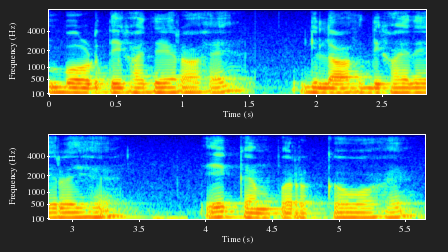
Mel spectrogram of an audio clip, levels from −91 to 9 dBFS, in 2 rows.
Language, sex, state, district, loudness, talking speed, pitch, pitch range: Hindi, male, Uttar Pradesh, Saharanpur, -17 LUFS, 160 wpm, 125 Hz, 115-130 Hz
